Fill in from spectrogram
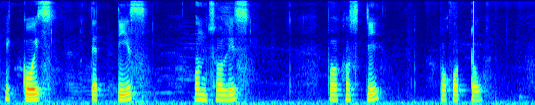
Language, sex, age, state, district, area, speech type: Assamese, male, 18-30, Assam, Lakhimpur, rural, spontaneous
